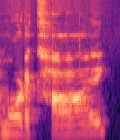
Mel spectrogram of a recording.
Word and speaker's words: Mordecai: It's spelled like Mordecai, but it's Mordecai.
